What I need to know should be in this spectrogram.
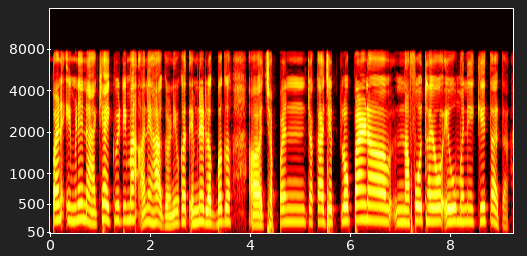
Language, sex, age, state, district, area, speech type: Gujarati, female, 60+, Gujarat, Surat, urban, spontaneous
